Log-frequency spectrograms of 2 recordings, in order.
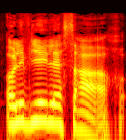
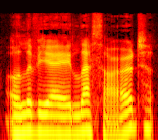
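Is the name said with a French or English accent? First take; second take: French; English. First: It is said with a French accent. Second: It is said with an English accent.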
